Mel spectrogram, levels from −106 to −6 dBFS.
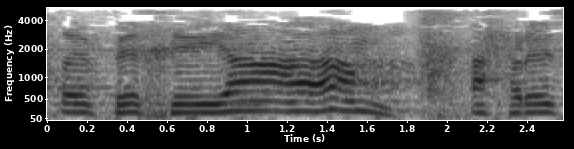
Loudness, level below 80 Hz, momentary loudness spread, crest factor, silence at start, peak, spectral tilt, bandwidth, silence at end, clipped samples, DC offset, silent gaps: -22 LUFS; -54 dBFS; 9 LU; 12 dB; 0 s; -10 dBFS; -8 dB/octave; 5.2 kHz; 0 s; under 0.1%; under 0.1%; none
